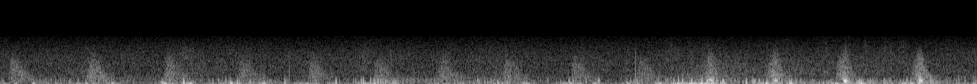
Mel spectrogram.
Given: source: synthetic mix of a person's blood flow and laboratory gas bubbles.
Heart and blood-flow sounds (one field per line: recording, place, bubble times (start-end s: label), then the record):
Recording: Doppler ultrasound of blood flow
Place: subclavian vein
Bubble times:
no bubbles
From the record:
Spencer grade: 0 (complete lack of bubble signals)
